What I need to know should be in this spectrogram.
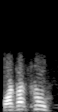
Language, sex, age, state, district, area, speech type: Bengali, female, 30-45, West Bengal, North 24 Parganas, urban, conversation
